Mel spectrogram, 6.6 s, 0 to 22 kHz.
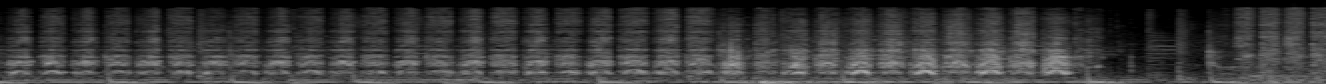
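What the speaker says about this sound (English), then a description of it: "prepare a 3/4-inch PVC pipe and cut it to a length of 5 centimeters" A 3/4-inch PVC pipe being sawn by hand, a close rhythmic rasping stroke repeated quickly and evenly for several seconds before stopping, then a few light handling sounds.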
